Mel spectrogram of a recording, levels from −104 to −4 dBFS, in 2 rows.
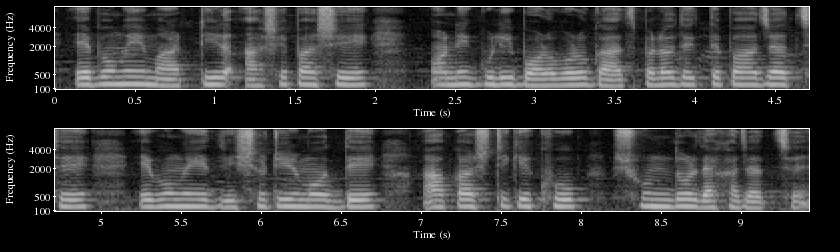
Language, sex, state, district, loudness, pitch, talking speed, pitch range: Bengali, female, West Bengal, Dakshin Dinajpur, -38 LUFS, 200 Hz, 160 wpm, 190-205 Hz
